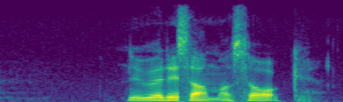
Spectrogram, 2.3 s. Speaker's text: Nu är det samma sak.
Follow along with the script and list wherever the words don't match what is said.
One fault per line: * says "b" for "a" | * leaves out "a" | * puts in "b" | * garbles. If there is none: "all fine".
all fine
